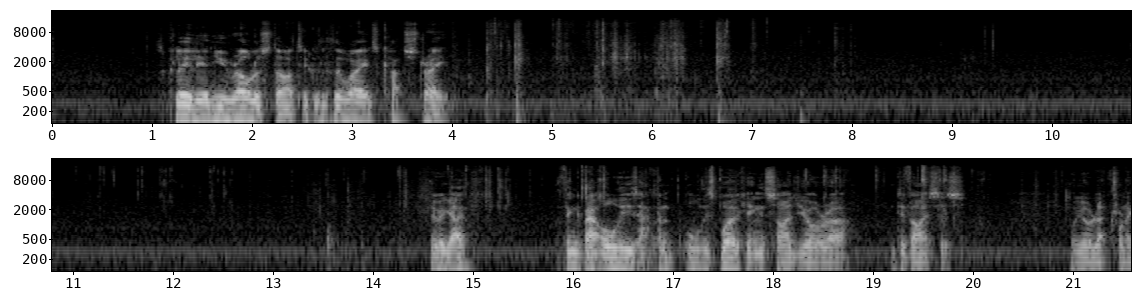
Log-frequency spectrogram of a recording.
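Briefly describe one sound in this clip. Thin metal foil crinkles softly between fingers.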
